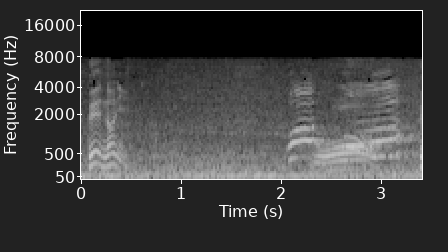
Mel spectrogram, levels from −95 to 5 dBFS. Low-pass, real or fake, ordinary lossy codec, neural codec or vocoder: none; real; none; none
